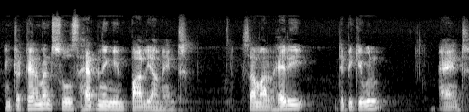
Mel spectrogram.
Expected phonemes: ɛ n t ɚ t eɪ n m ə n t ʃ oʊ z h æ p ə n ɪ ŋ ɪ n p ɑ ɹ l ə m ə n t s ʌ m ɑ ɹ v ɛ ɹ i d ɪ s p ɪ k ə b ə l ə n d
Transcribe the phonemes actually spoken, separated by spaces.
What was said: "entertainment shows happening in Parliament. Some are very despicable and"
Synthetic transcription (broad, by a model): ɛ n t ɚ t eɪ n m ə n t s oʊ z h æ p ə n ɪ ŋ ɪ n p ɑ ɹ l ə m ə n t s ʌ m ɑ ɹ v ɛ ɹ i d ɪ p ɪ k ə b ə l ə n d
